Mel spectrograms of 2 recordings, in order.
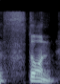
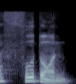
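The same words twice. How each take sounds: First: फ्तोन with the middle ऊ silent; correct pronunciation. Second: फूतोन with a full long ऊ after फ; wrong pronunciation. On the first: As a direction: clip फ्तोन so फ runs straight into तोन. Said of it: "हम बोलते हैं इसे फ्तोन". (सही उच्चारण, फ्तोन में बीच का ऊ चुप) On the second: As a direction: say फूतोन the mistaken way, vowel sounded. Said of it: "कुछ लोग गलती करते हैं". (ग़लत उच्चारण, फूतोन में पूरा ऊ) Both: Shown as a demonstration.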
